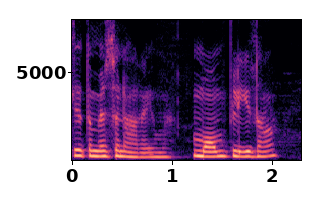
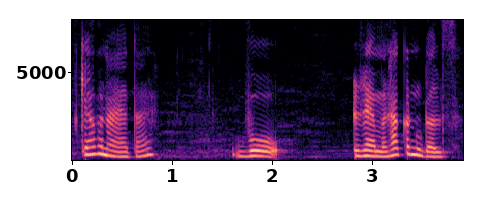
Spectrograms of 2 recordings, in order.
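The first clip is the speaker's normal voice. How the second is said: normal talking voice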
